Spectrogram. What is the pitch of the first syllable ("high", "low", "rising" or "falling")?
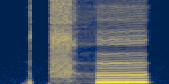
high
